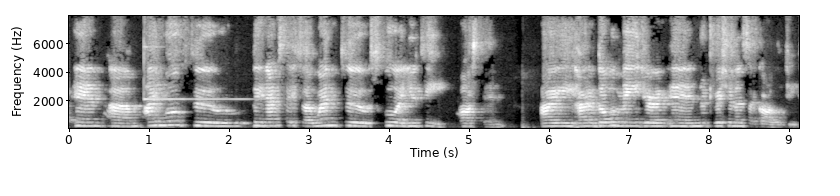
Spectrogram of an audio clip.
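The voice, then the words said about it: Costa Rican Spanish accent. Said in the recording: “I was born and raised in Costa Rica, so that explains the accent.”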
